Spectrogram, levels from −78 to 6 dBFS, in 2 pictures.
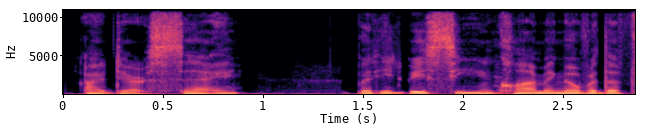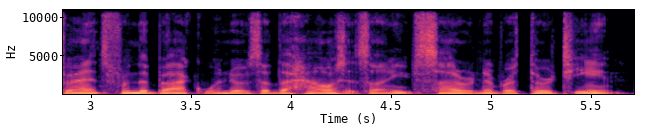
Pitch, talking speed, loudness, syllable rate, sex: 120 Hz, 240 wpm, -16 LUFS, 6.2 syllables/s, male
